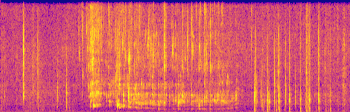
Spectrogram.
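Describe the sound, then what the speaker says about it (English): Liquid is poured from a bottle into a glass, a faint, short splashing stream in a quiet room, followed by light drips and small ticking clinks. "we're going to pour it in the glass just so you can see what it looks like."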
